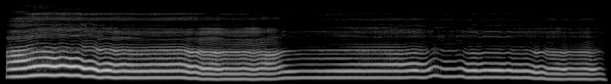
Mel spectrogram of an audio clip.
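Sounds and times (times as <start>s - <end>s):
Carnatic female vocal alaps in Phrygian mode, dry: 0.0s - 6.0s.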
